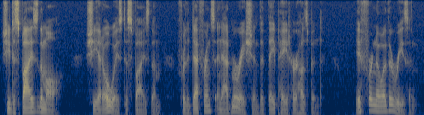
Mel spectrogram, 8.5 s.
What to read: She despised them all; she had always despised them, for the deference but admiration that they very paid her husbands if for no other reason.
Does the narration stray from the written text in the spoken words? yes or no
yes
